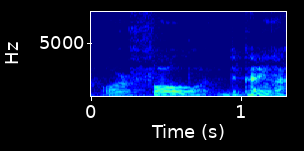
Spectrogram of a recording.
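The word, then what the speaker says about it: phở: And one of the things I did was I had pho or pho, depending on how you pronounce it, which is a Vietnamese noodle soup.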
